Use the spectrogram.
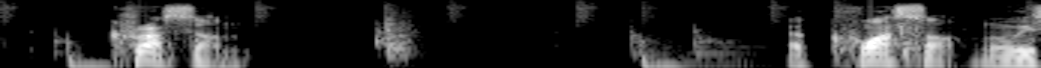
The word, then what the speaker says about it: croissant: we say croissant a croissant when we say croissant do you say croissant croissant croissant but in england we don't even say the r we say quasa so we leave out the r correct it should be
